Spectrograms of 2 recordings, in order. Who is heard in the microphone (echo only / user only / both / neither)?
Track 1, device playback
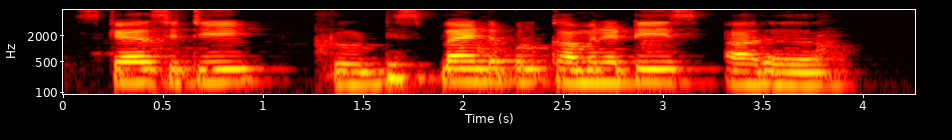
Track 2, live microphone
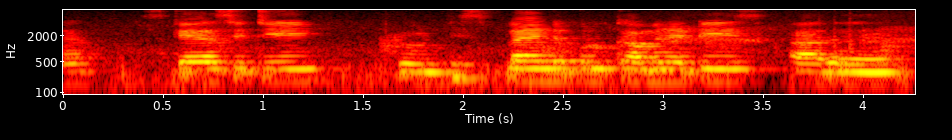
echo only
